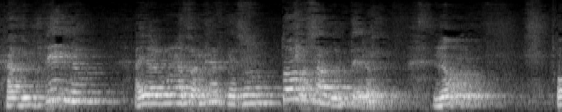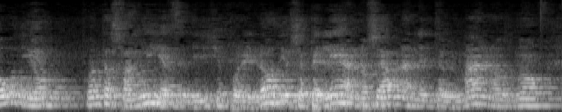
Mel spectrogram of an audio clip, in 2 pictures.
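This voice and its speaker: A woman's voice: on the low side, animated, unhurried, warm tone. A woman pastor gives a sermon in a conversational way, full of rhetorical questions to the congregation. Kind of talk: sermon teaching. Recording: echoey room, distant dull mic.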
